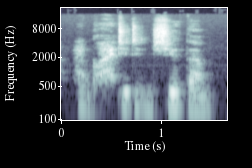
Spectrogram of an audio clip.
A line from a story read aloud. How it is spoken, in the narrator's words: Laura whispered in his ear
